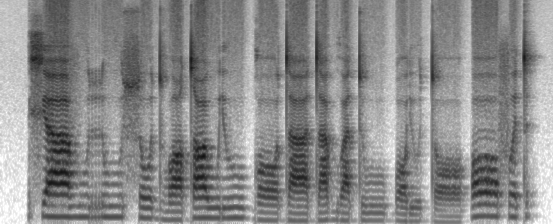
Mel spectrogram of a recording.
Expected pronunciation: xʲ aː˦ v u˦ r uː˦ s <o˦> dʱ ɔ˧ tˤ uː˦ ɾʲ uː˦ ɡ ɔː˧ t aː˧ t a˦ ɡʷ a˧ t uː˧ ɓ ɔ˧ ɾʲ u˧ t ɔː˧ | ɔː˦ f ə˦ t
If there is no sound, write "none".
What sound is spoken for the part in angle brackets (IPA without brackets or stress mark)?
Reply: o˦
